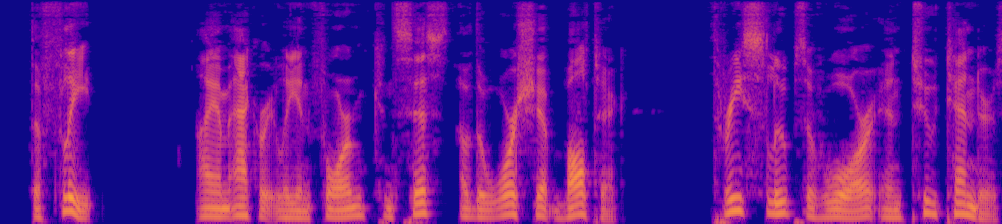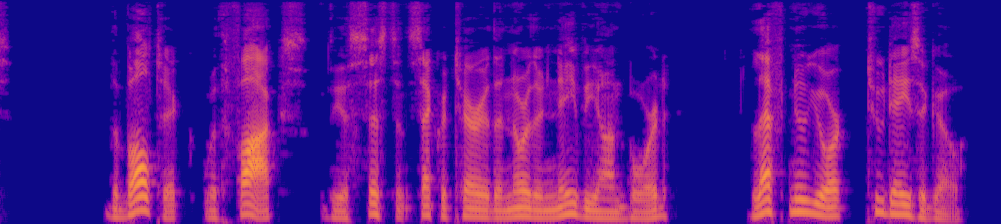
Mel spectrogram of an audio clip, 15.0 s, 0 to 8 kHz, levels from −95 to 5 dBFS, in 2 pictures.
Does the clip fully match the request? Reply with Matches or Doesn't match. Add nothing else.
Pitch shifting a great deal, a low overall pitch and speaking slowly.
Doesn't match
